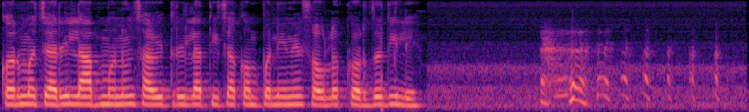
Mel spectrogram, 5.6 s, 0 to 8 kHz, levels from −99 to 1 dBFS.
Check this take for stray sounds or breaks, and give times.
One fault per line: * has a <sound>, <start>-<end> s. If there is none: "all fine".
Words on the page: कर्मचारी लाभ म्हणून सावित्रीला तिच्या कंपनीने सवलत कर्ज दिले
* has a laugh, 4.0-5.4 s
